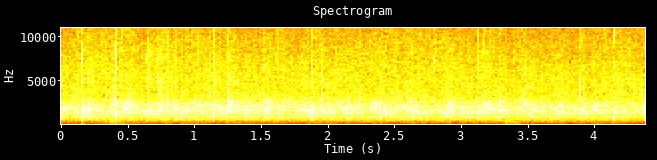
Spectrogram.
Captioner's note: audience applauding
